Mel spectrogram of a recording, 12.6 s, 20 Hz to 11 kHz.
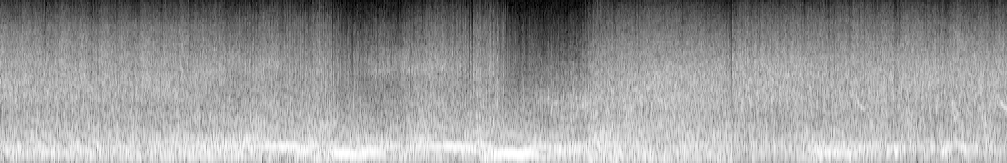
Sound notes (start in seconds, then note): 0.1 gun firing; 2.7 plane flying overhead; 7.9 explosions; 9.4 guns firing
